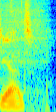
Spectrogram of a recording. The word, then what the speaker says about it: Jens: I don't know how to pronounce it. It's Jans.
